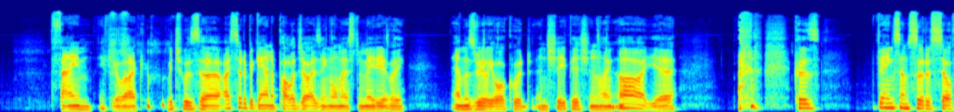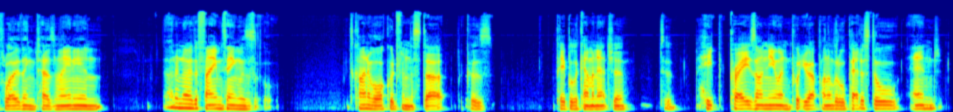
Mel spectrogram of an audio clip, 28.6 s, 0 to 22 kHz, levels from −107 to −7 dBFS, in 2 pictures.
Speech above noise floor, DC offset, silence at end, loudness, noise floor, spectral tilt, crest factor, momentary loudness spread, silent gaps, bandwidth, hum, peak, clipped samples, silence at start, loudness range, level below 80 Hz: 54 dB; under 0.1%; 0.2 s; -28 LUFS; -82 dBFS; -6.5 dB/octave; 20 dB; 12 LU; none; 14 kHz; none; -10 dBFS; under 0.1%; 0.8 s; 4 LU; -76 dBFS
